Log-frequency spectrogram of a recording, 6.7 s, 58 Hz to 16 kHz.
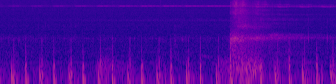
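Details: Self-recorded own heartbeat with the fan turned off, taken shortly after the heart began feeling unusually thumpy: rapid regular low thumping about 100 beats a minute, a brief rushing noise partway, faint steady hum behind.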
